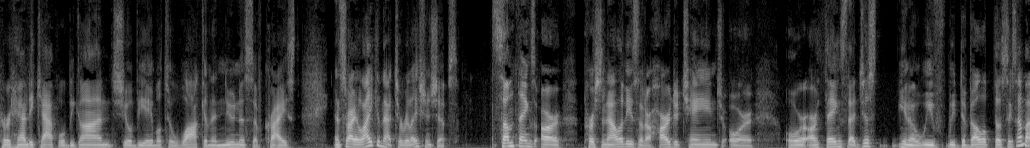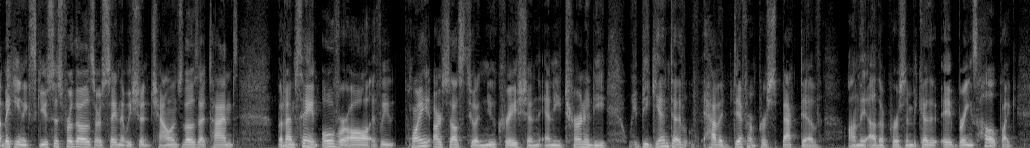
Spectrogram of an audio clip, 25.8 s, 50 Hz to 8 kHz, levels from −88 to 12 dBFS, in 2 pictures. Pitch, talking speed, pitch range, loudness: 125 Hz, 205 wpm, 115-135 Hz, -20 LUFS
